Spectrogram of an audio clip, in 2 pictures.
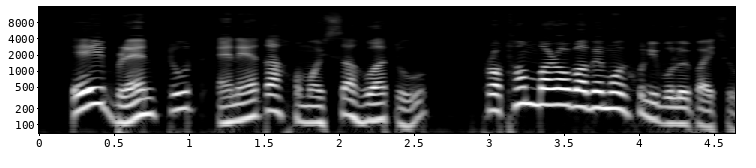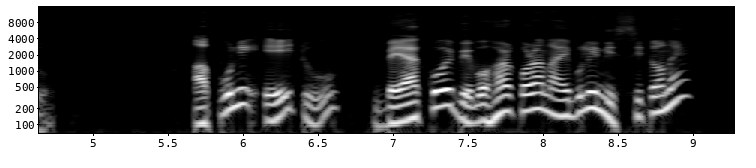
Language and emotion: Assamese, surprised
